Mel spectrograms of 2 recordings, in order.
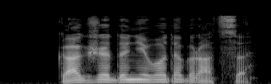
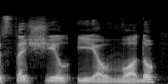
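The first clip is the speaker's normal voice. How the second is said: usual speaking voice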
